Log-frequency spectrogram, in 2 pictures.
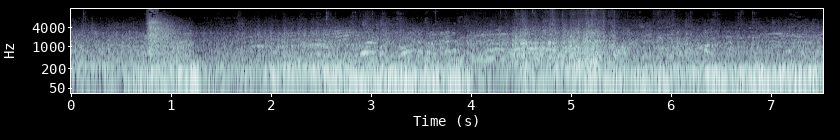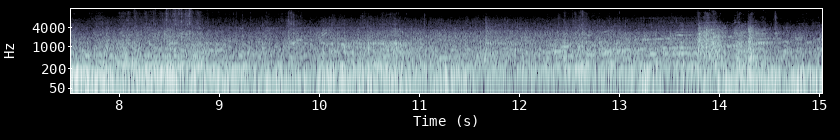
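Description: Gerstlauer spinning roller coaster car rumbling steadily along its steel track, with people's voices over it.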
